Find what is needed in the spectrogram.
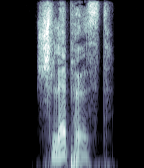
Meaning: second-person singular subjunctive I of schleppen
- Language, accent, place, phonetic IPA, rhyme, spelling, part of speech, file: German, Germany, Berlin, [ˈʃlɛpəst], -ɛpəst, schleppest, verb, De-schleppest.ogg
